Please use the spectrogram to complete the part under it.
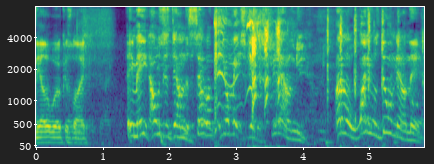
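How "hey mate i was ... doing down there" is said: awful fake American accent, very high and soft. Retelling what another worker said to the speaker, in a bad american accent. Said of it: "the worst American accent I've ever heard".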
